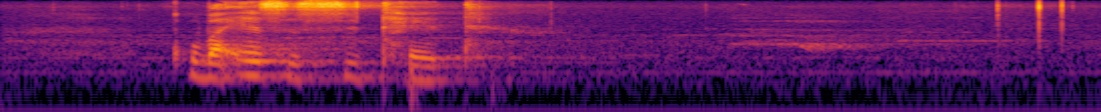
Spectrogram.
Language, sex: Xhosa, female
